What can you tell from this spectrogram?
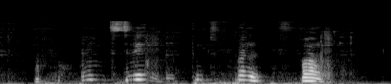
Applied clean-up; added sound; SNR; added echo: neural mask model DeepFilterNet 3.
